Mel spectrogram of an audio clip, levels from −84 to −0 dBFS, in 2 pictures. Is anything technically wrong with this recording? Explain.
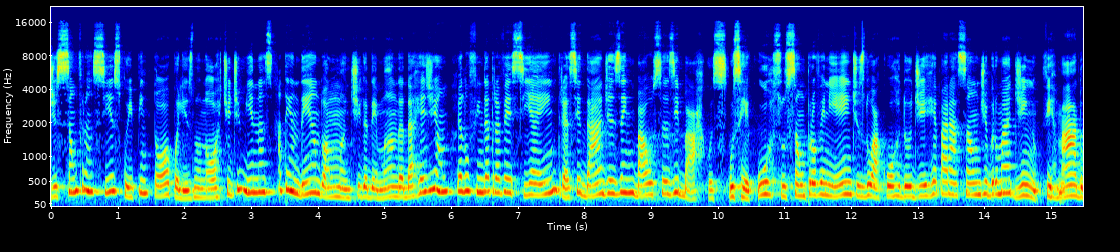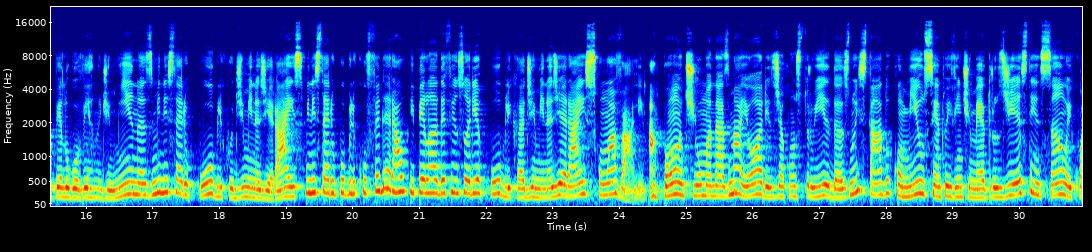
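Yes. Clock slip clicks, 0.16 to 30.93 s: faint ticks about ten per second, likely from unsynchronised clocks roughly 200 ppm apart slipping single samples.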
